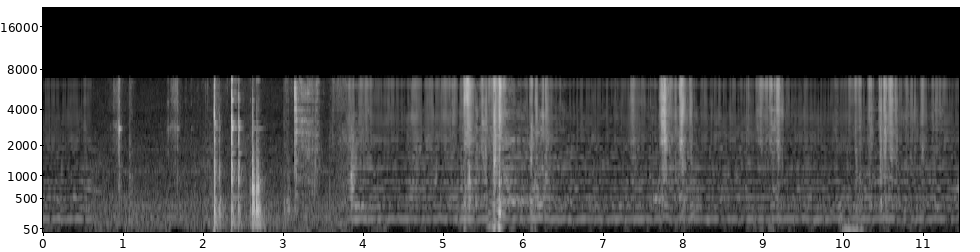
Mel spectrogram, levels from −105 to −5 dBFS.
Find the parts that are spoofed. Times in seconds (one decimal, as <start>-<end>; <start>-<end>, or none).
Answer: 0.0-0.6; 3.8-11.5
